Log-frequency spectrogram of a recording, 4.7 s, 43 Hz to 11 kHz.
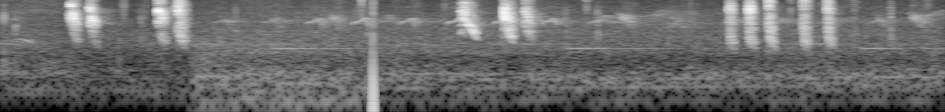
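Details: Sparrows at a Tenmangu shrine, 22 May 2022, arriving to be fed; short clusters of two or three bright, high chirps repeat every second or so, with a single sharp knock partway through.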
